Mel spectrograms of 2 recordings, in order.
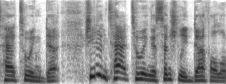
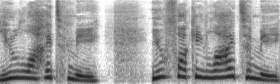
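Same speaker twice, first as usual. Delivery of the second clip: put-on angry outburst, higher pitch; 7 semitones higher than usual. Retelling a character's outburst from a tv scene: imitating an angry outburst. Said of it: "she has this outburst where she's like".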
